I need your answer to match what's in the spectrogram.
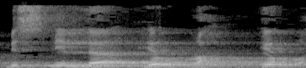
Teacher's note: Ra itu takrirur ra'at, jangan lebih dari 1 harokat. Tidak boleh berpanjang-panjang.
